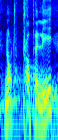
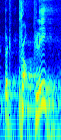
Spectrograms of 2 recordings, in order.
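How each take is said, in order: First: Said in the usual way. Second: "properly" lifted high with crisp, careful consonants; "properly" pronounced carefully and pitched up, as the elocution teacher taught. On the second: Shown as a demonstration. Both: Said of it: "learn how to breathe properly".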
